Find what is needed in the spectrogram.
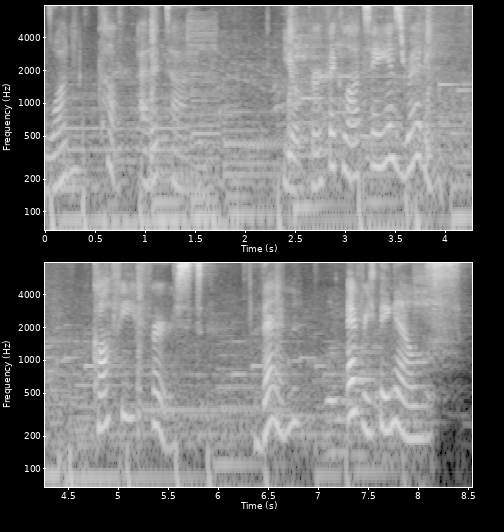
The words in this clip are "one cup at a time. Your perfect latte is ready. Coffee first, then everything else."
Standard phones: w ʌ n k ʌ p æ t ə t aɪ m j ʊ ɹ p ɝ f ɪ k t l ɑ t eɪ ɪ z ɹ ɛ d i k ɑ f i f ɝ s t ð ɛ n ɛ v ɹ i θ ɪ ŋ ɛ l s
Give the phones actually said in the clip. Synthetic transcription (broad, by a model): w ʌ n k ʌ p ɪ t ə t aɪ m j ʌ ɹ p ɝ f ɪ k t l ɑ t eɪ ɪ z ɹ ɛ d i k ɑ f i f ɝ s t ð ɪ n ɛ v ɹ i θ ɪ ŋ ɛ l s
